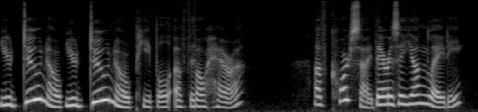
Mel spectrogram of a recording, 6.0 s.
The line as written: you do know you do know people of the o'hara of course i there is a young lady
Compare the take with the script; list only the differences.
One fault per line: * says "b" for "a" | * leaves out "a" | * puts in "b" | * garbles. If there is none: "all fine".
all fine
